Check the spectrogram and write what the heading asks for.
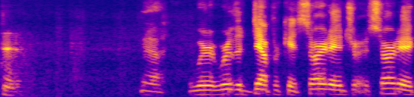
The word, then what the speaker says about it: Deprecates: it's we've had a lot of trouble with the pronunciation of the band name but I just want to get that out right out and clear right right now we're the deprecates right deprecates and we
